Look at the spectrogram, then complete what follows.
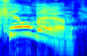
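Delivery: high, shouted-out yell. Recounting a speech about a policy, quoting a man in the crowd: retelling a crowd member's yell. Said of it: "the crowd guy yells".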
